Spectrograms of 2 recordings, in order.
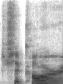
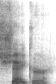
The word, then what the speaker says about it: Shaker: And he said people want to pronounce it Shakar, and he's not mad, but it's Shaker.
